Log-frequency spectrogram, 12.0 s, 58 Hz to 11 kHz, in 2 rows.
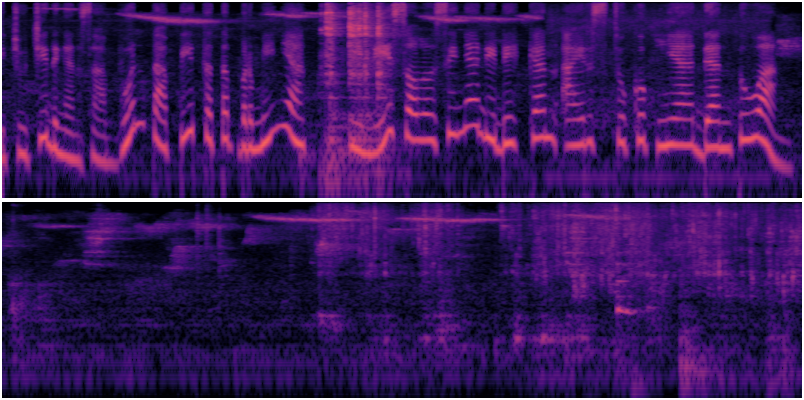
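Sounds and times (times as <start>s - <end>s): water pouring and splashing into bowl: 8.4s - 12.0s.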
